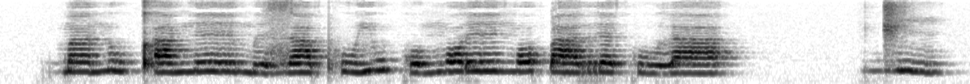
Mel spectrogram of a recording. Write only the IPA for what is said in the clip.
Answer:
ɡ͡b ã˨ n u˨ kʼ a˦ ŋ eː˦ m ɪ˨ z a˨ pʰ u˨ j u˦ k o˨ ŋ ɔ˦ ɾ eː˦ ŋ ɔ˦ ɓ a˦ r ɛ˦ k u˨ l a˦ | d͡ʒ i˦˨

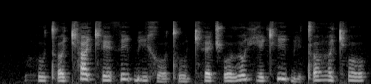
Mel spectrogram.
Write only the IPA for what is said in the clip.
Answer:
h u˧ tʼ ʌ˧ cʰ a˥ cʰ e˧ θ i˥ ɓ i˧ x o˩ tʼ u˩ cʰ ɛ˧ t͡ʃʼ o˧ ð o˥ ç e˧ cʰ i˥ ɓ i˩ tʼ ʌ˥ ɦ ʌ˥ cʰ o˥

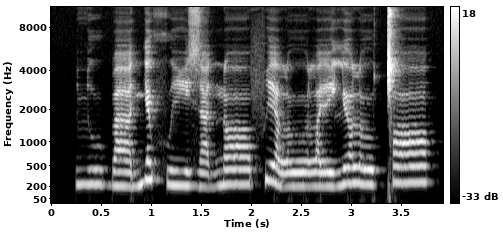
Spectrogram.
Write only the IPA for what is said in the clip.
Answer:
ʎ uː˨ b aː˨ nʲ a˦ xʷ iː˨ z a˨ n ɔː˧ f i˦˨ lˠ uː˨ lˠ iː˨ lʲ ʊ˦ lˠ uː˧ ǀ ɔ˦

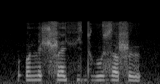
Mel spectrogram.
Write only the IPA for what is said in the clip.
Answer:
ʔ o n ɛ ʃ ʂ ɛ fʲ u dʱ u z ʌ ʂ ɯ

